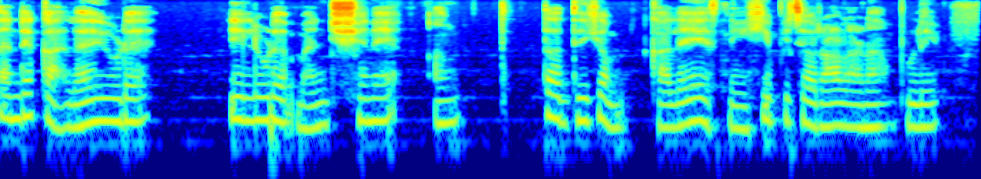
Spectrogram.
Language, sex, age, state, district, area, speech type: Malayalam, female, 18-30, Kerala, Idukki, rural, spontaneous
